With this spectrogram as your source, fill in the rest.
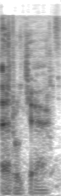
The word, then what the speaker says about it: eroge: That's what's pronounced eroge.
